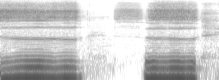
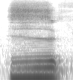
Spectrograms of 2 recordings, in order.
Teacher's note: I mean, natural, real English, like media. Z is just an S, and then you add the vibration, the voicing, z.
